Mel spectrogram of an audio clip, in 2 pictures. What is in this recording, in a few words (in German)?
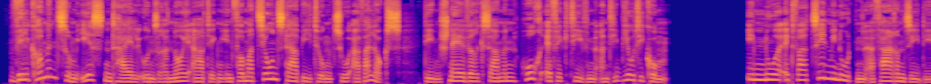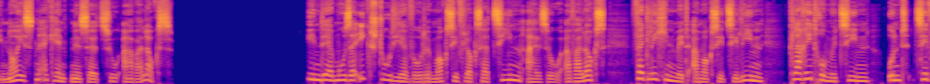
Werbung Internetwerbung; Avalox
